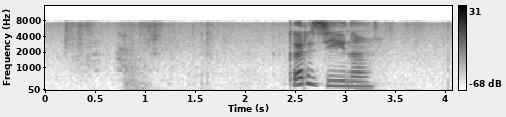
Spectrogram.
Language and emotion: Russian, neutral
